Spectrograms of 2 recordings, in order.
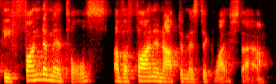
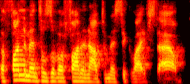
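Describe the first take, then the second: First: The phrase is delivered more slowly. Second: The phrase is rattled off quickly. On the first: It sounds profound and meaningful. The speaker calls it right. "Say it slower because it's really profound" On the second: It sounds routine, as if said many times. The speaker calls it wrong. "as you're rattling it off like you said it 100 times"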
